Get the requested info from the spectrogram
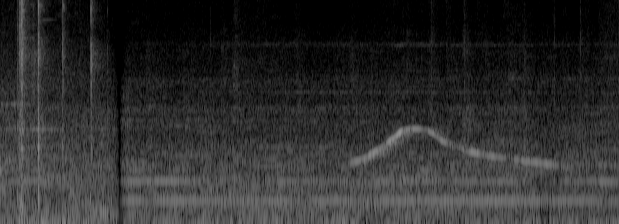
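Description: Guitar case latches snapping open: a few sharp clicks within the first second. Over a steady low hum, a single wail then rises and falls once about four seconds in.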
